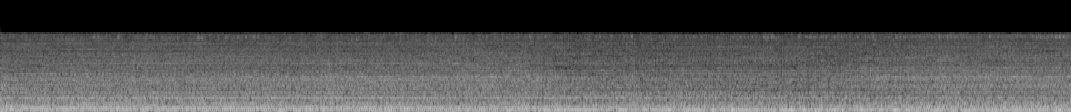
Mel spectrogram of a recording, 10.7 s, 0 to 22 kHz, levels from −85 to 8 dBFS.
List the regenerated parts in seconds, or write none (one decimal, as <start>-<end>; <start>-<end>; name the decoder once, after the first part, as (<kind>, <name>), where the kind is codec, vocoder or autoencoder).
5.4-9.1 (vocoder, Vocos)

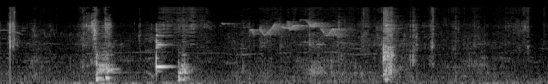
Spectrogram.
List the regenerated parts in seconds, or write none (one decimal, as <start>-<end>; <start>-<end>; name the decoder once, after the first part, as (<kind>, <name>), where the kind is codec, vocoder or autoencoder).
none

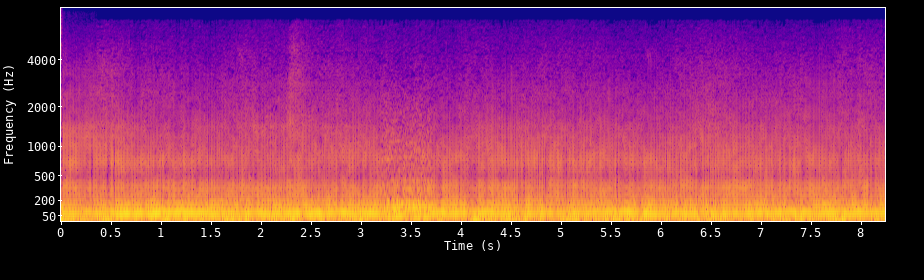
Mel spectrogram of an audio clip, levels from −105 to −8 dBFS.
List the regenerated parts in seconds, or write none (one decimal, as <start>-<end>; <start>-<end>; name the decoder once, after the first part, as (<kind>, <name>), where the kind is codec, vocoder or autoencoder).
0.0-3.2 (vocoder, Vocos); 3.7-8.2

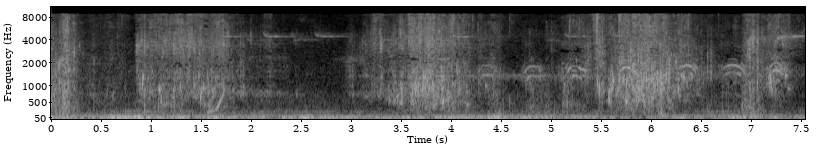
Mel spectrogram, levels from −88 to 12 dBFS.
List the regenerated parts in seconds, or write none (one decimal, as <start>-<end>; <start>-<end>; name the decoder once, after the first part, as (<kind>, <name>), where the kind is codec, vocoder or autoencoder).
none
